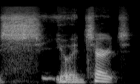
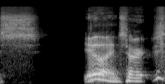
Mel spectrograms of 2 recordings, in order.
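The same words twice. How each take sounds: First: Soft, slow shushing; church lady. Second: Mocking echo. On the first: Retold or imitated. Church lady shushing [name], soft and slow. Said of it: "That the girl at the church". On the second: [name] mocking the church lady's shush, mimicking. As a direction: parrot her words back in mild mockery. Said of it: "he would mock the people's voices".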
